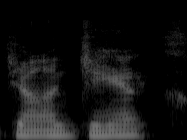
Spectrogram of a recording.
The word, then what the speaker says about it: Jantz: Well, also a shout out to your dad, John Jantz, which rhymes with pants, for creating duct tape marketing and for creating all of this.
